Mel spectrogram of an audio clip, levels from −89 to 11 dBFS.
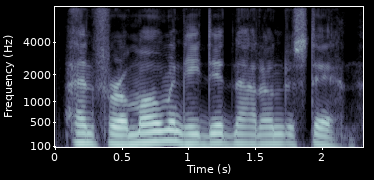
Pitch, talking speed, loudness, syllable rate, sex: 135 Hz, 205 wpm, -15 LUFS, 5.5 syllables/s, male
